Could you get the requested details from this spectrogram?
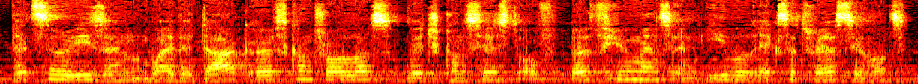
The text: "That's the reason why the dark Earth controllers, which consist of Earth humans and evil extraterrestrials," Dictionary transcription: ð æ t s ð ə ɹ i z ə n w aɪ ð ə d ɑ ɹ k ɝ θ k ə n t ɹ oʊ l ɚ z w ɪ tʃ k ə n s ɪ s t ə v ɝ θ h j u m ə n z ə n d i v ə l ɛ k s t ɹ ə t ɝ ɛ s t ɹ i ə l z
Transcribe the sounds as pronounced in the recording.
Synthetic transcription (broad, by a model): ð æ t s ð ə ɹ i z ə n w aɪ ð ə d ɑ ɹ k ɝ θ k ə n t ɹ oʊ l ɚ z w ɪ tʃ k ə n s ɪ s t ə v ɝ θ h j u m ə n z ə n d i v ə l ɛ k s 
